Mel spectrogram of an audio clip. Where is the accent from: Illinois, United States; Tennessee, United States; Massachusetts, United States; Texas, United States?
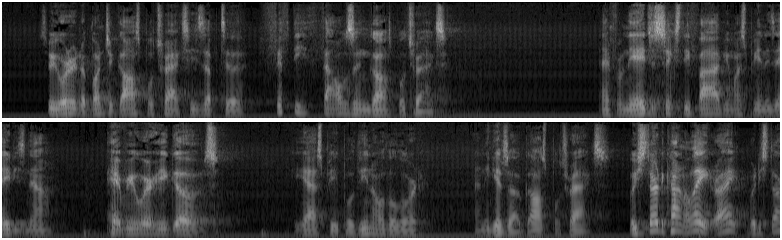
Illinois, United States; Oak Park; born there; But I can say I was born in the North Suburban Hospital in Oak Park, Illinois. 1966, that was a long time ago.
